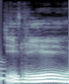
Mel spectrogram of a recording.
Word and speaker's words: Dillier: Habe ich das richtig ausgesprochen? Dillier? – Dillier, ja.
